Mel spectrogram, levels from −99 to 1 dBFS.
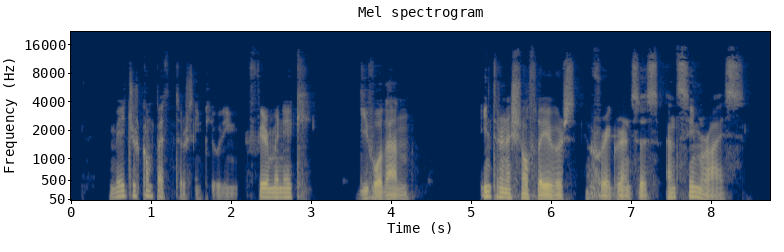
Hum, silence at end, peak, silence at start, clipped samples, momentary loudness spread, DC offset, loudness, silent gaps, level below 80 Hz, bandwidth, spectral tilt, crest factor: none; 0.35 s; -14 dBFS; 0.5 s; under 0.1%; 15 LU; under 0.1%; -34 LUFS; 3.10-3.39 s, 3.46-3.55 s, 4.61-5.11 s; -52 dBFS; 15.5 kHz; -5.5 dB/octave; 22 dB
